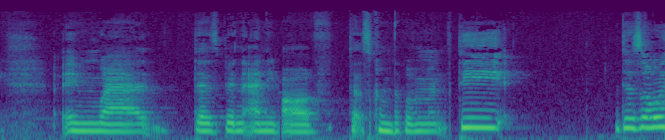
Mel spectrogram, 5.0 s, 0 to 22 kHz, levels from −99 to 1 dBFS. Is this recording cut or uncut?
cut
